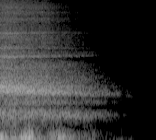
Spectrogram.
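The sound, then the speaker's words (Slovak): A single deep breath during guided meditation, a long, airy, sustained exhale that gently fades into silence. No one speaks. “Urobme ešte spolu pár nádychov a výdychov predtým, ako sa vrhneš na svoj deň. Nádych a výdych.”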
